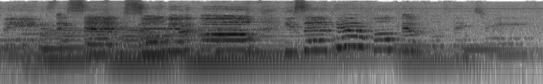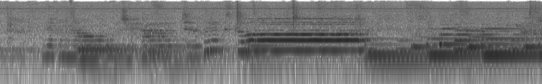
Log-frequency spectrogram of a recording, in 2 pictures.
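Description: A woman singing to live piano accompaniment. The voice wavers and glides through the first half, then drops out, and the piano carries on alone with held notes.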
